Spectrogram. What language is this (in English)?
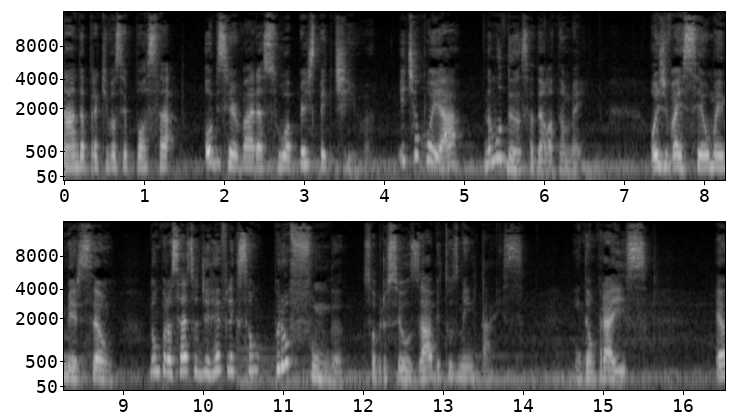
Portuguese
